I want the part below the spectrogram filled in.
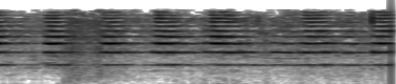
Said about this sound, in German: Ich hasse diese Tröten übrigens. Habe ich schon mal gesagt? Mehrfach.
